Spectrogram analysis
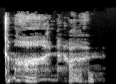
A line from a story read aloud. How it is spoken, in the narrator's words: she whispered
